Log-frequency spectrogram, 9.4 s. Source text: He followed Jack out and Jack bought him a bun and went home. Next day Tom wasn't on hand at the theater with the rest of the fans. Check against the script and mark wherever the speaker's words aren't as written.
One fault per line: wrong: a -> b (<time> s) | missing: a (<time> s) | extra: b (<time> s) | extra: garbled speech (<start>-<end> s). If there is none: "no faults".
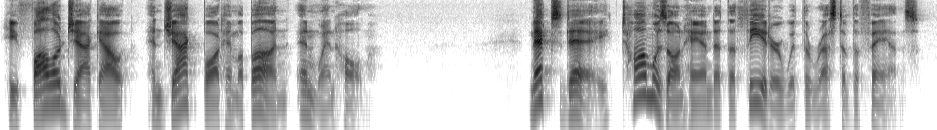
wrong: wasn't -> was (6.5 s)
